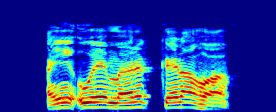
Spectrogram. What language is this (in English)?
Sindhi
